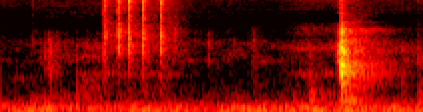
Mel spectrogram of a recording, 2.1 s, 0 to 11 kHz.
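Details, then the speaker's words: Pontiac 3.6 L timing chain with cam phasers, engine turned by hand from the torque converter: light ratcheting clicks, then one sharp, solid phaser pop. It is louder on this bank, and the chain is now tight. This is a normal cam phaser snap. "you hit that pop on that side that was a nice solid pop watch this side your hair allowed a pop all right here it go I should pop see it's a louder pop on this side now the chain is tight"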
